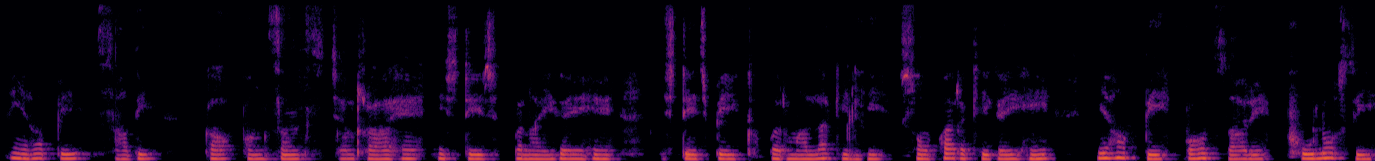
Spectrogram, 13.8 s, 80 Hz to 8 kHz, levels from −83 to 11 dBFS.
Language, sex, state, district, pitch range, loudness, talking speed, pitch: Hindi, female, Uttar Pradesh, Etah, 205-220 Hz, -32 LUFS, 125 wpm, 210 Hz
